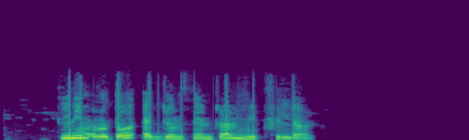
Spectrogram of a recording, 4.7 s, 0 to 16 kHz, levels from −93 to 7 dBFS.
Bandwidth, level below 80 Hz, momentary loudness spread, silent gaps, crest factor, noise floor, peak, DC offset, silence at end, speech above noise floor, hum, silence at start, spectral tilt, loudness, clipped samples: 7.4 kHz; -52 dBFS; 10 LU; none; 16 dB; -63 dBFS; -2 dBFS; under 0.1%; 1.6 s; 48 dB; none; 0.6 s; -7 dB/octave; -15 LUFS; under 0.1%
